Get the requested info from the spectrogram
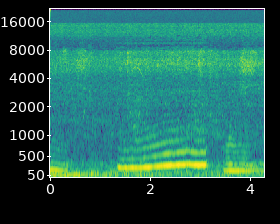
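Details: A sleeping Ragamuffin cat gives one long, nasal, rising tonal snore of nearly two seconds, framed by brief lower buzzy exhalations at the start and end.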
